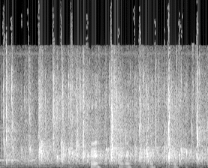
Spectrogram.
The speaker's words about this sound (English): everybody clap for dɔki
